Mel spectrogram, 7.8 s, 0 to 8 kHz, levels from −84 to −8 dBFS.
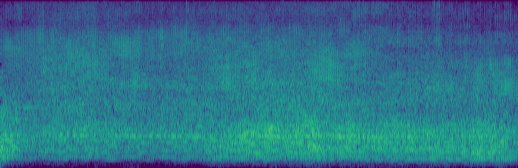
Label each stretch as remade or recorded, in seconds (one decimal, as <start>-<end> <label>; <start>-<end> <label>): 0.0-5.2 recorded; 5.2-6.5 remade; 6.5-7.8 recorded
